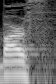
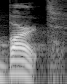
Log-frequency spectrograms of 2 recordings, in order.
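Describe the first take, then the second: First: The name ends in a th sound. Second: The name ends in a plain t sound. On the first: The speaker calls it wrong. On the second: The speaker calls it right.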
